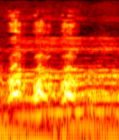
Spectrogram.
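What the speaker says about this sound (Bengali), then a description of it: "রাস্তার কুকুরগুলো আমার কান্না শুনে ঠিকই আমায় খুঁজে নিয়েছিল" Street dogs barking, three loud close barks in a quick, evenly spaced series, followed by a low rumbling background.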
